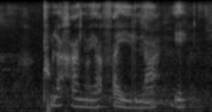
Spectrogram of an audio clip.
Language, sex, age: Tswana, female, 21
